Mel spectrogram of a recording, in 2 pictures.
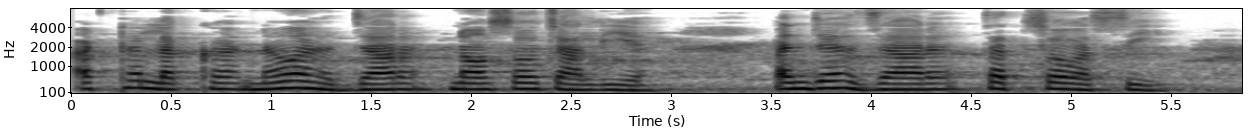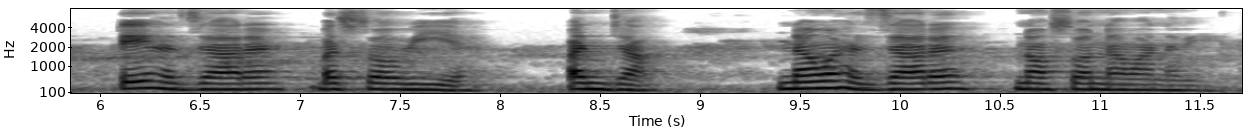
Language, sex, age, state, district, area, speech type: Sindhi, female, 45-60, Maharashtra, Thane, urban, spontaneous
